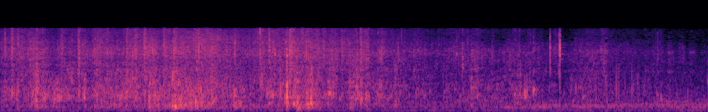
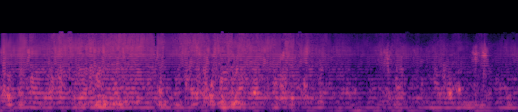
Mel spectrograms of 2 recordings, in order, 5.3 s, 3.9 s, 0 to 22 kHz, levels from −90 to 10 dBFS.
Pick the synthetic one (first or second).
second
